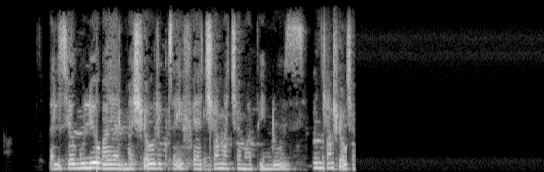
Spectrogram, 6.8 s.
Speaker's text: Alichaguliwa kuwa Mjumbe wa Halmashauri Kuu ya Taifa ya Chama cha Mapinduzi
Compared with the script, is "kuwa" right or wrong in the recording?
wrong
